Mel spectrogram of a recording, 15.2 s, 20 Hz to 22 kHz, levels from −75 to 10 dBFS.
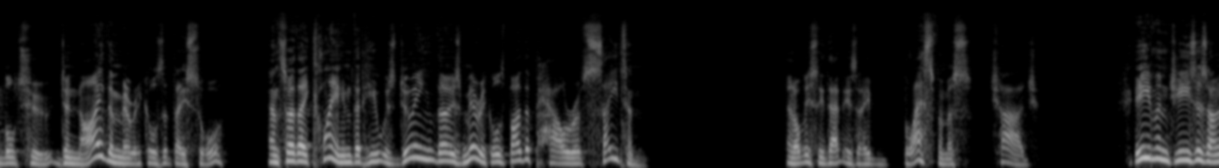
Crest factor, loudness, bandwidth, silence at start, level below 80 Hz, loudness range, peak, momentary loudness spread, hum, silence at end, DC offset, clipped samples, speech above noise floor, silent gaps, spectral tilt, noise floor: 20 dB; -24 LUFS; 16 kHz; 0 s; -68 dBFS; 8 LU; -4 dBFS; 13 LU; none; 0 s; under 0.1%; under 0.1%; 65 dB; none; -6 dB/octave; -89 dBFS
